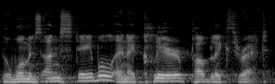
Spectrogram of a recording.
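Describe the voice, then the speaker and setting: An actor playing a gruff police commander in a sci-fi game, blunt and wry. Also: male voice, medium pitch, normal speed, darkish tone, close to an everyday voice. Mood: exasperated. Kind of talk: video game dialogue acting. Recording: faint background noise and ambience.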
